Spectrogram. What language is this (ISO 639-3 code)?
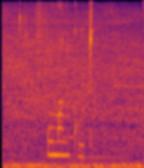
rus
